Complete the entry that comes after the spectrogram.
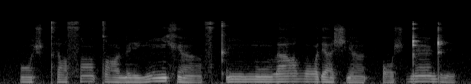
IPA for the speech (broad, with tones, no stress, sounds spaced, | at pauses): ɔ̃˩ ʃ t̪ʰ ɪ˩ sˤ ĩ˧ tˤ a˩ ɳ e˩ j ĩ˥ xʲ ãː˩ sˤ kʼ ĩ˧ n ũ˧ l a˥ ðˤ o˧ ɾʲ a˩ ʃ ɾʲ ã˩ t͡sʼ ɔ˩ ʃ ɖ ɛ̃˥ ɖ ɪ˩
